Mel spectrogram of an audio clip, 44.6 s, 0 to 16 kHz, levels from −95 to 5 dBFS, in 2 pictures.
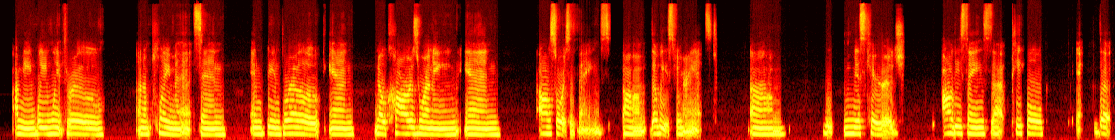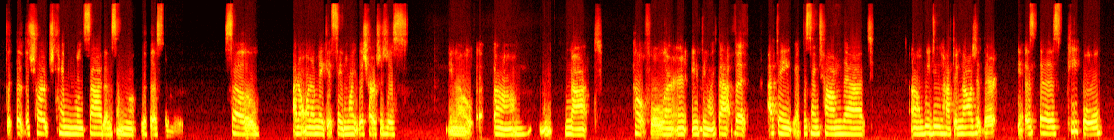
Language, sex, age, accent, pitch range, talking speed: English, female, 30-49, American, 150-175 Hz, 110 wpm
